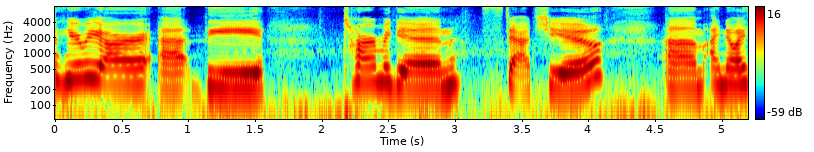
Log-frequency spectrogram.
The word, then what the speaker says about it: Ptarmigan: So, here we are at the Tarmaggan statue. Um, I know I said earlier that people couldn't spell or pronounce Tarmagan, so they called it chicken.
